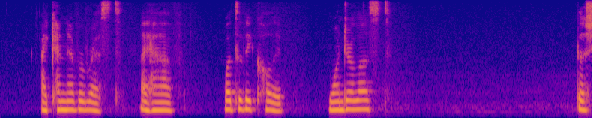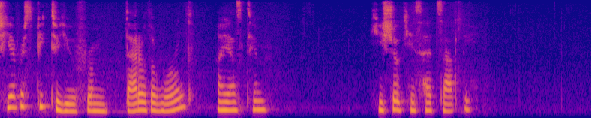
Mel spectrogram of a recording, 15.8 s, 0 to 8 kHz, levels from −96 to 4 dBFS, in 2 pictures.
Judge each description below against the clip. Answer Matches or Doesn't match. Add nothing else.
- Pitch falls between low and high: Doesn't match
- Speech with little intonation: Matches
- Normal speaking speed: Doesn't match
